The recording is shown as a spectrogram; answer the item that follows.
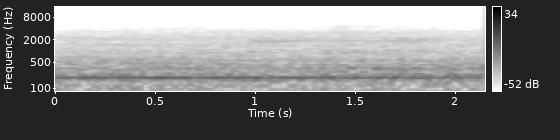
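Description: A steady low machine hum: one held tone with a fainter overtone above it, over a low rumble.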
